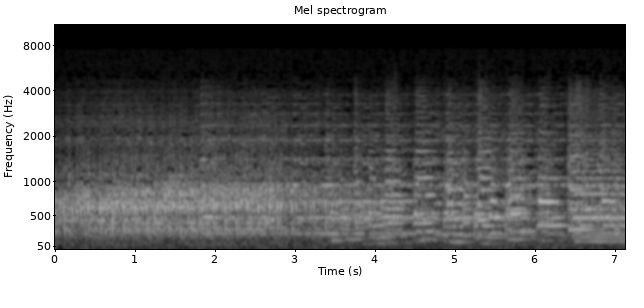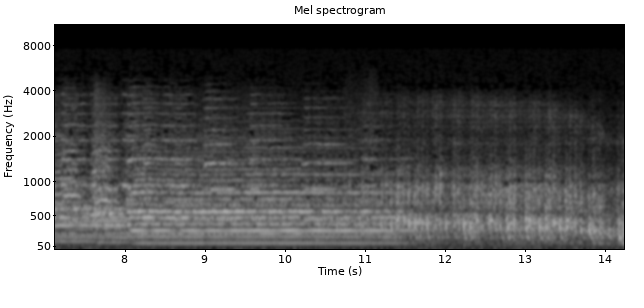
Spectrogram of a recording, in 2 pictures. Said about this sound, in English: Confound your stinking motor car!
